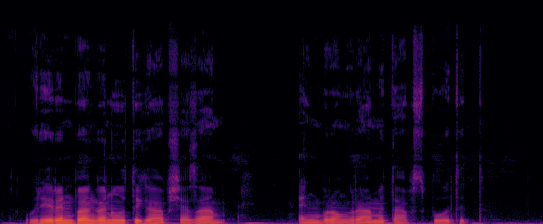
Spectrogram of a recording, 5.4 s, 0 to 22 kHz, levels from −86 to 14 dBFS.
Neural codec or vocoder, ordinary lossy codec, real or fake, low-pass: none; none; real; 19.8 kHz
